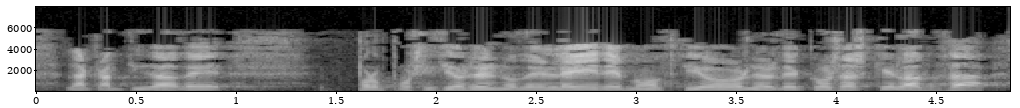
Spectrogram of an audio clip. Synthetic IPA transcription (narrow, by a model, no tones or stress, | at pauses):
lakant̪iðaðe̞pɾo̞po̞siθjo̞ne̞znoðe̞le̞jðemo̞θjone̞zðe̞ko̞saske̞lanθa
